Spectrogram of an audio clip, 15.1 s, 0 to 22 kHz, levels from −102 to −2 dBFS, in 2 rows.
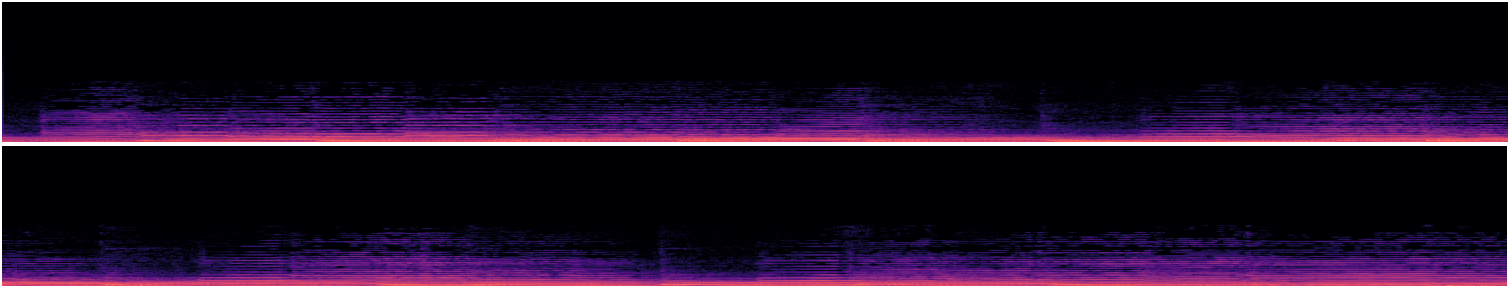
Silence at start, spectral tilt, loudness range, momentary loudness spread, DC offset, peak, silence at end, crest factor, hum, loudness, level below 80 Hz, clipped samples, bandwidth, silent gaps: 0 s; -8.5 dB/octave; 2 LU; 5 LU; under 0.1%; -22 dBFS; 0 s; 14 dB; none; -38 LUFS; -46 dBFS; under 0.1%; 7.6 kHz; none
